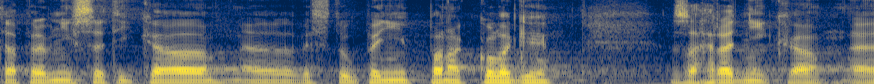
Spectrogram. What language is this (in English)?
Czech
